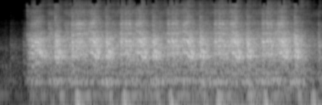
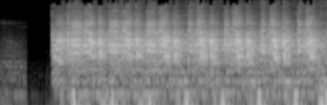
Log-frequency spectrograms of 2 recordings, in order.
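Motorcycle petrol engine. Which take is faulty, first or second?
first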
